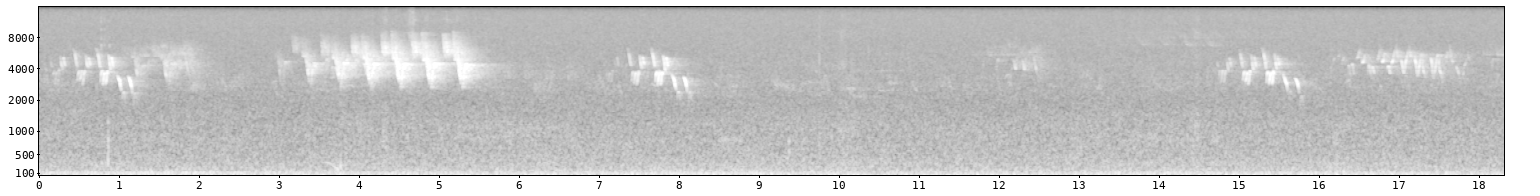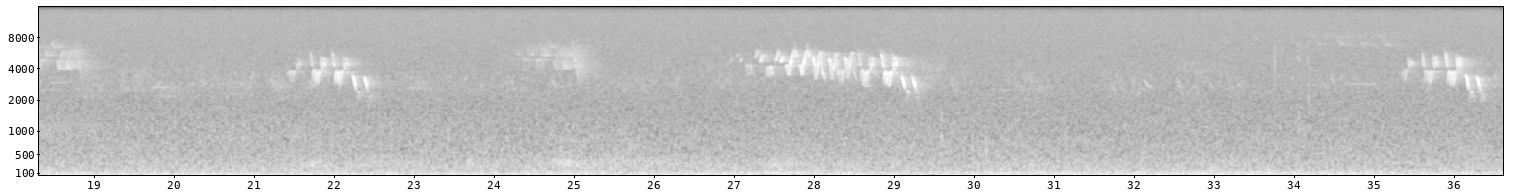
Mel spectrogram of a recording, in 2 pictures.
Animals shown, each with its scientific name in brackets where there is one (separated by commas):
Yellow-rumped Warbler (Setophaga coronata), Chestnut-sided Warbler (Setophaga pensylvanica), Mourning Warbler (Geothlypis philadelphia), Black-and-white Warbler (Mniotilta varia), Ovenbird (Seiurus aurocapilla)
